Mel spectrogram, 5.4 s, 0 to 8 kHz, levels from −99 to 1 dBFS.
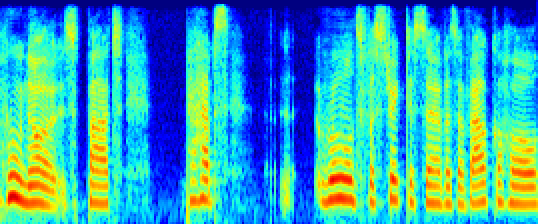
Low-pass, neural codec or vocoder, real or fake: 7.2 kHz; codec, 16 kHz, 1.1 kbps, Voila-Tokenizer; fake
